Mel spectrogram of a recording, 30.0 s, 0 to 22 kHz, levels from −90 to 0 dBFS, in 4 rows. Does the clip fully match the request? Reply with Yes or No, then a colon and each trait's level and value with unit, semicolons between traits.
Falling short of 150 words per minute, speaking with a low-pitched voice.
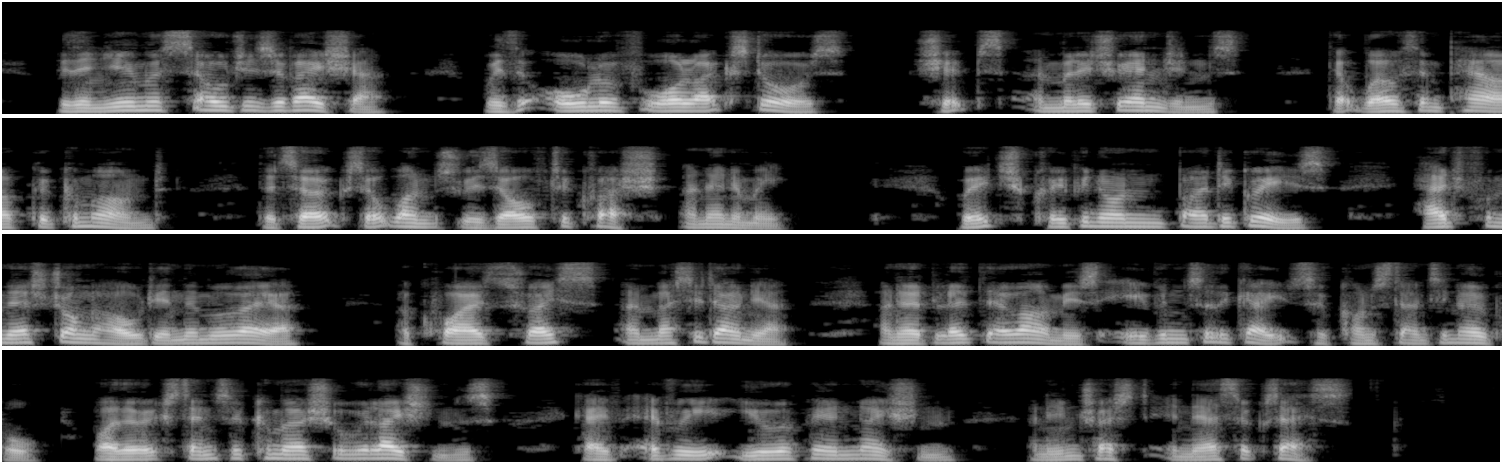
Yes: average, 140 wpm; low, 125 Hz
